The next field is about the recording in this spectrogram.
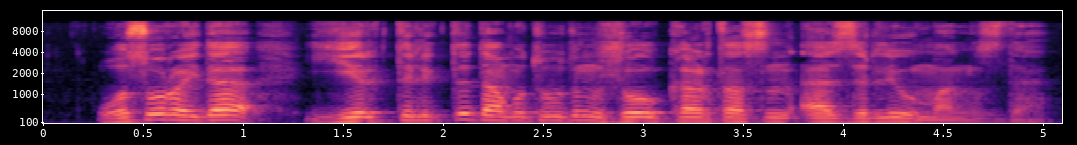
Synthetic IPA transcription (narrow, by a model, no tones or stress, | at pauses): wo̞səwoɾɑjd̪ɑ | je̞ɾɪk̚t̪ɪlɪk̚t̪ɪd̪ɑmət̪ud̪əɴʒo̞lˠkʰaɾt̪asənæzɪɾle̞wmɑ̰ɴə̰zd̪ə̰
